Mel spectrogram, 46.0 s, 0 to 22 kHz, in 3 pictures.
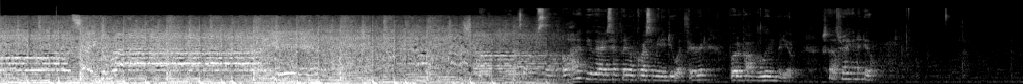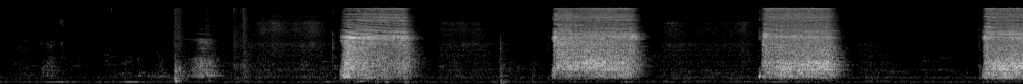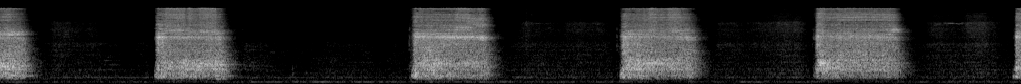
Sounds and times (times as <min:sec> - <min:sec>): Inside, small room: 0:00.0 - 0:46.0.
